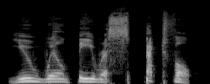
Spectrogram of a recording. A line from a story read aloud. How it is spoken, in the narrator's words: the soldier snaps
